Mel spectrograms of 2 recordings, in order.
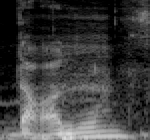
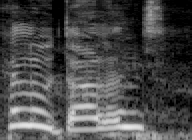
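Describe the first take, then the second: First: Darlings dropped low and soft with a rising end. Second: High, rising, camp Hello darlings; sing-song diva greeting, way up high; campy drag queen. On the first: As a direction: Darlings said deep and quiet, lifting at the end. Repeats the word much lower. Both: Acted.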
